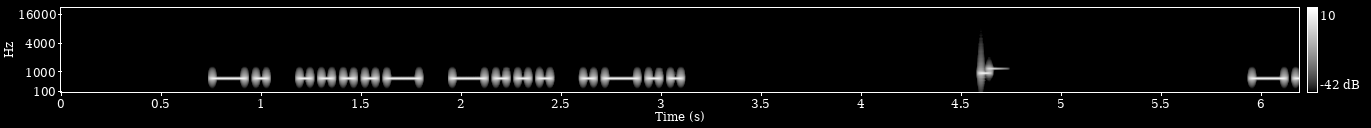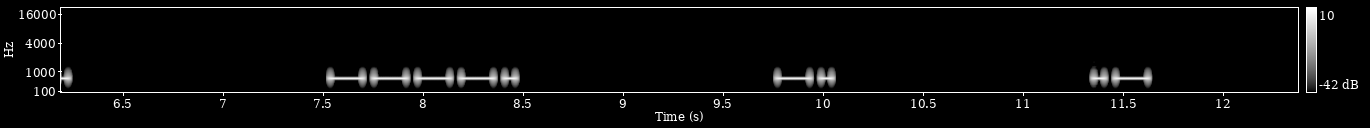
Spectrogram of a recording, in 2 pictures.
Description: Morse code, heard as a keyed tone, about 22 wpm, spaced as for 9 wpm, 700 Hz. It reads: N4BL N9NA
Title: USA Call Signs - 4 Characters - 8x Character Spacing - 22wpm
